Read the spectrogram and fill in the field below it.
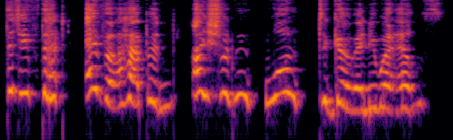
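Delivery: a mild furious sob; understated angry tears; tearful and furious. A narrator's reading. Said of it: "still tearful and furious".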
